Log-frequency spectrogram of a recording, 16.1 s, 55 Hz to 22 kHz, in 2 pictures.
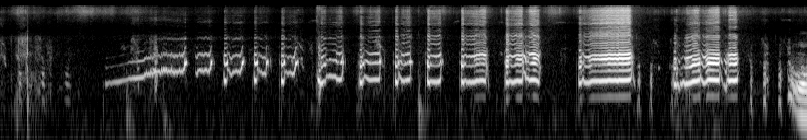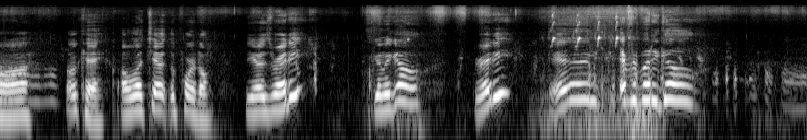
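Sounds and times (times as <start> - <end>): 
turkeys gobbling at their coop: 0.0 - 8.8, 11.1 - 16.1
turkeys whining at their coop: 0.0 - 8.8, 12.6 - 16.1
speech: 8.8 - 11.2, 11.8 - 15.1.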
